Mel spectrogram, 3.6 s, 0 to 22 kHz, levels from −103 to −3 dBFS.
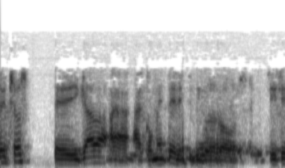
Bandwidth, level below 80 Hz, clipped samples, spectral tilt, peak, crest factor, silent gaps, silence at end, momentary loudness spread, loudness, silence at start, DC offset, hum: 4.2 kHz; -58 dBFS; under 0.1%; -9 dB/octave; -2 dBFS; 12 dB; none; 0 s; 7 LU; -15 LUFS; 0 s; under 0.1%; none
